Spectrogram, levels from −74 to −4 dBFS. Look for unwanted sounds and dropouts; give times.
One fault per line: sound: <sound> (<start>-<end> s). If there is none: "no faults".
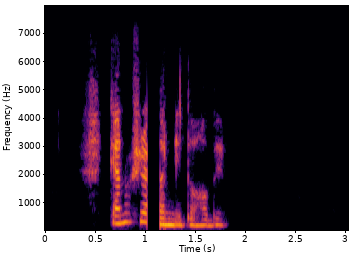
sound: dropout (1.0-1.2 s)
